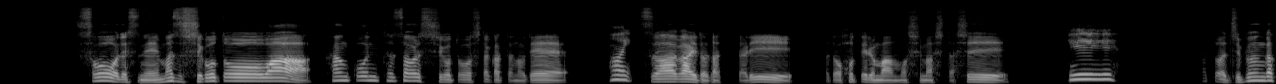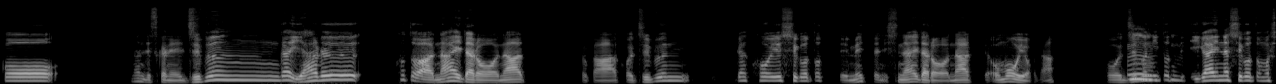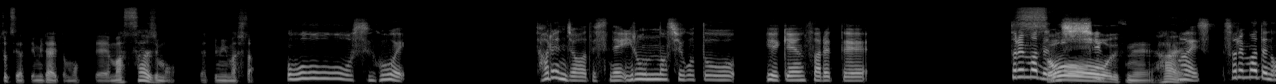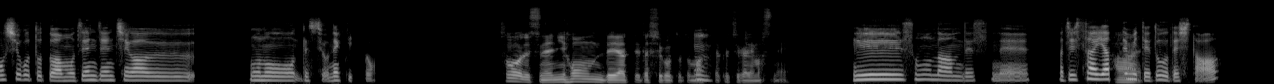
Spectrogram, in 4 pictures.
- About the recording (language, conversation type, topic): Japanese, podcast, 初めて一人でやり遂げたことは何ですか？
- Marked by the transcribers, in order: none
